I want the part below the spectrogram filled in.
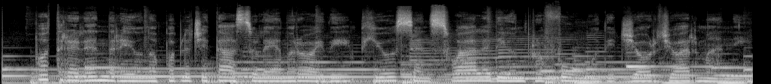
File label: ITALIAN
